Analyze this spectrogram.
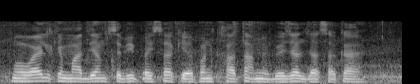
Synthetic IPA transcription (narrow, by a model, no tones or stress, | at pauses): moːbaːɪlkemaːd̪ʱjəmsebʱipəɪsakeəpənkʰaːt̪ãmẽbʱeːd͡ʒəld͡ʒasəkaɦɛː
